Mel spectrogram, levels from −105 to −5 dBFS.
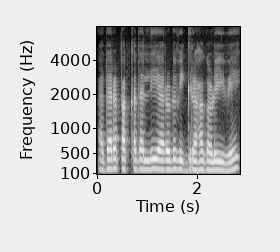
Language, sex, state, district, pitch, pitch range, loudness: Kannada, female, Karnataka, Bidar, 180 Hz, 175-190 Hz, -17 LUFS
